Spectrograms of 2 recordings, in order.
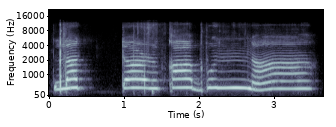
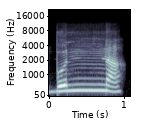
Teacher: Okay, so the noon gunna sound is when whenever you have noon mushaddad, you will produce a 2-second nasal sound. Okay, 2-second gunna sound that will be held in your nose whenever you see noon mushaddad.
